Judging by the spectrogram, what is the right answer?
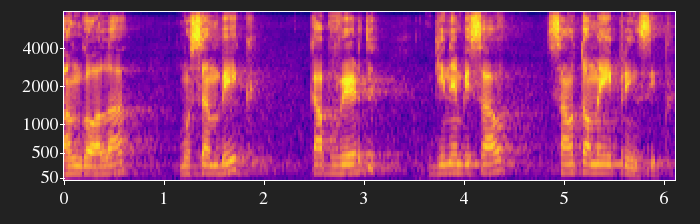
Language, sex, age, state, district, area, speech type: Goan Konkani, male, 30-45, Goa, Tiswadi, rural, spontaneous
